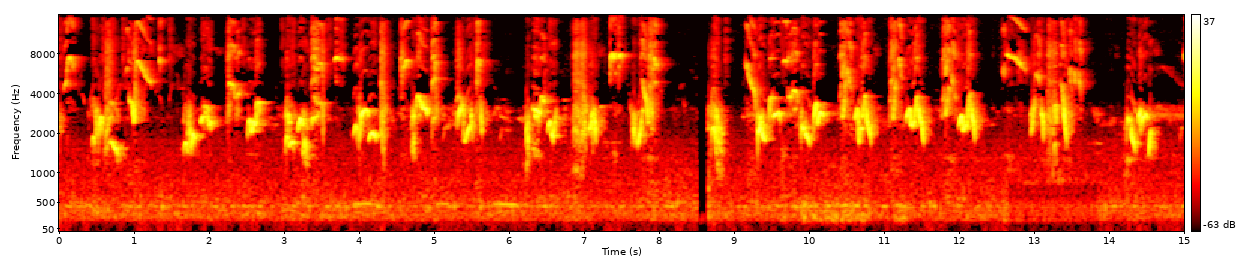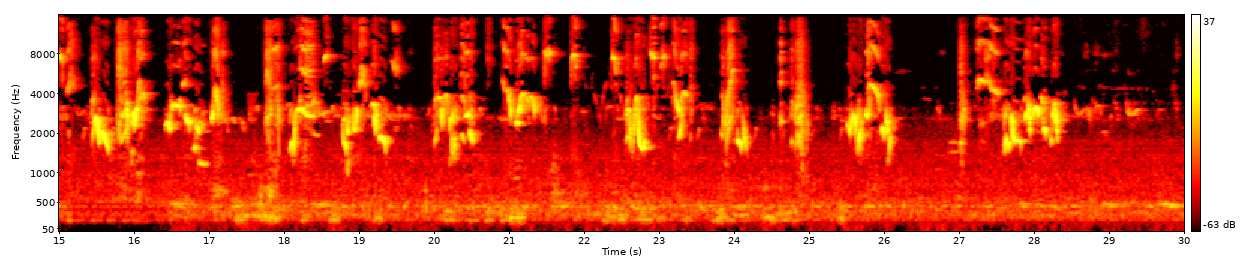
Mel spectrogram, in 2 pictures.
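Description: Gray catbird singing: a long, rambling run of short, varied squeaky and whistled phrases, each unlike the last, about two a second.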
